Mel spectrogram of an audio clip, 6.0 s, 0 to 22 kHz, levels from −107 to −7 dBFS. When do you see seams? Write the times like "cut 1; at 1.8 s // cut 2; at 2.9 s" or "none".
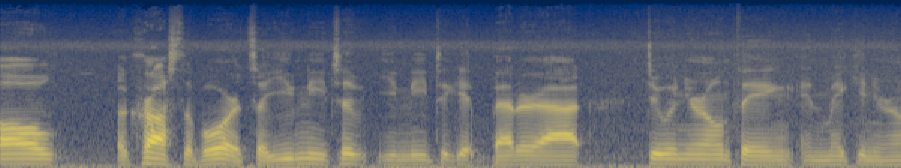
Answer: cut 1; at 4.2 s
